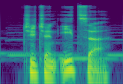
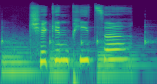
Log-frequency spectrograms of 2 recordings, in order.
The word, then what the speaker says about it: Chichén Itzá: The first wonder chichanita in Mexico. Wait, how do you pronounce this one? Chicken pizza.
